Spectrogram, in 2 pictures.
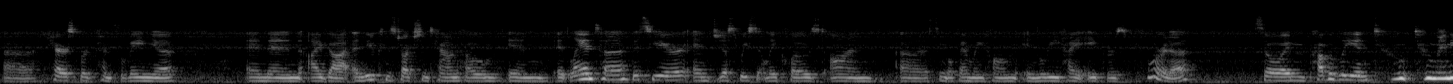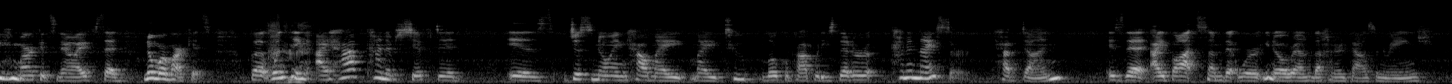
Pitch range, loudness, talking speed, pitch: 155-215 Hz, -29 LUFS, 165 wpm, 170 Hz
